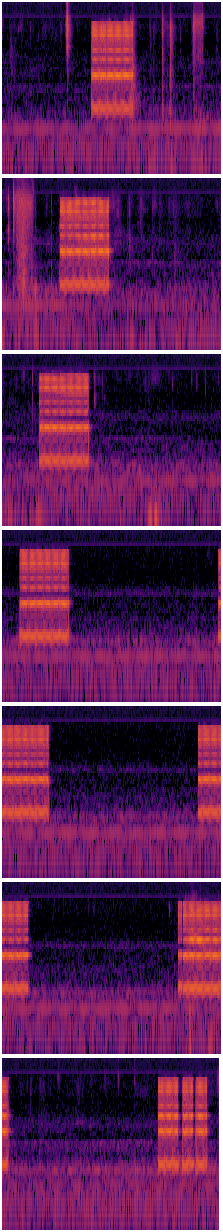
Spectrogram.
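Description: Ringback tone of an outgoing phone call, played through the phone's speakerphone: short rings of just under a second, repeating about every four seconds while the call goes unanswered.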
